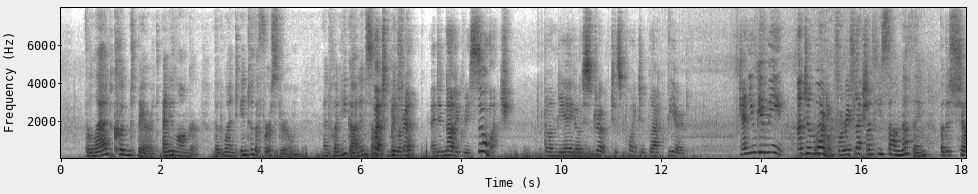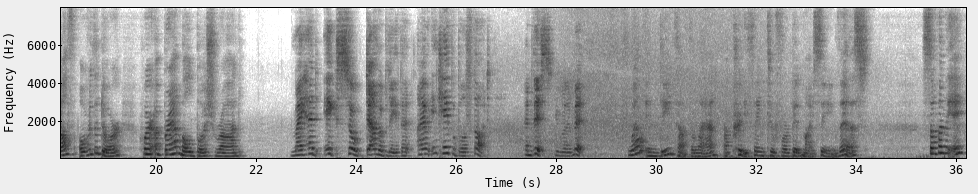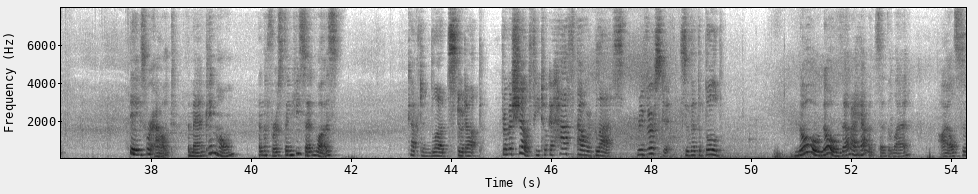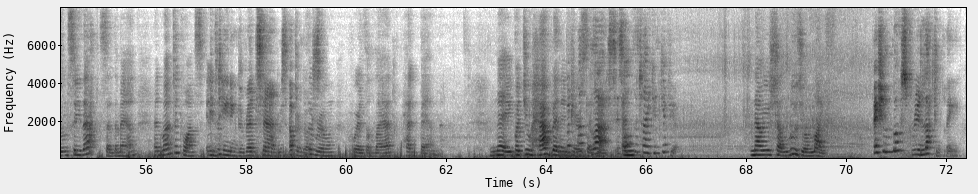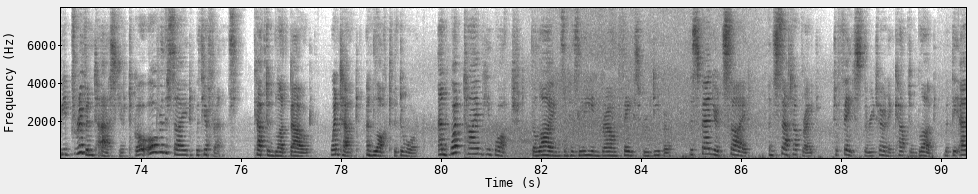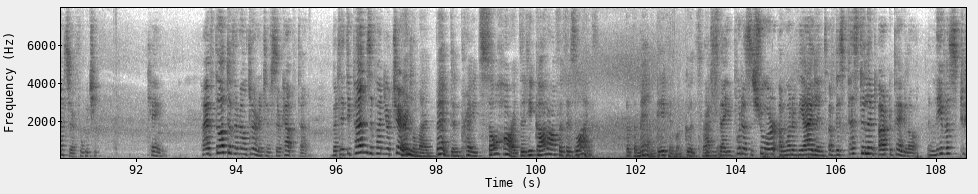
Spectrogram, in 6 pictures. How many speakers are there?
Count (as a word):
two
